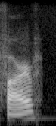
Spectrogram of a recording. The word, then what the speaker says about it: Favre: Can we discuss that we pronounce it Favre, but it's definitely not spelled Favre? – No, it's Favre.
